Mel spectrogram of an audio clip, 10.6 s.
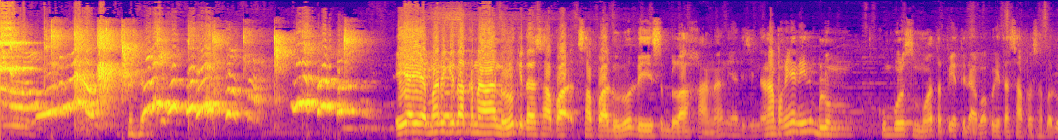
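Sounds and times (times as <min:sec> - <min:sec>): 
applause, hands clapping: 0:00.0 - 0:03.8
laughter: 0:00.0 - 0:05.3
speech: 0:01.3 - 0:01.8, 0:04.0 - 0:10.5.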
